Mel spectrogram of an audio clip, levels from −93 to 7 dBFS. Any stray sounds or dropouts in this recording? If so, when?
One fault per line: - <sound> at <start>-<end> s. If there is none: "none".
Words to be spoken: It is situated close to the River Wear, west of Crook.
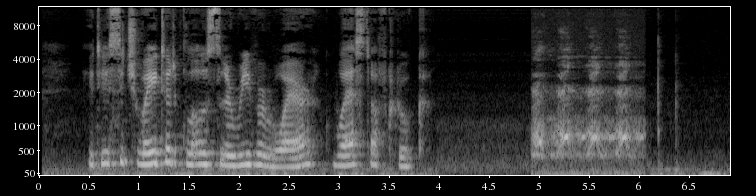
- bark at 4.9-6.1 s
